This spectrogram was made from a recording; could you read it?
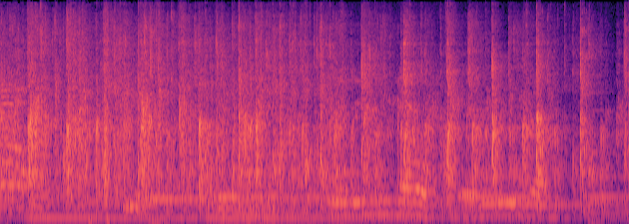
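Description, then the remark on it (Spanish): An audience applauds the Lord in a steady, dense wash of clapping that holds strong throughout, with voices and a few tonal notes, like sustained organ or keyboard sounds, running underneath. “Un aplauso fuerte al Señor por eso.”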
